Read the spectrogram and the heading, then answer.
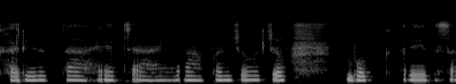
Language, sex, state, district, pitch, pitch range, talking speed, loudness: Hindi, female, Bihar, Jahanabad, 195 Hz, 190-200 Hz, 145 wpm, -35 LUFS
